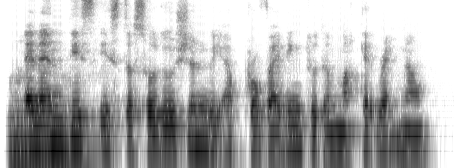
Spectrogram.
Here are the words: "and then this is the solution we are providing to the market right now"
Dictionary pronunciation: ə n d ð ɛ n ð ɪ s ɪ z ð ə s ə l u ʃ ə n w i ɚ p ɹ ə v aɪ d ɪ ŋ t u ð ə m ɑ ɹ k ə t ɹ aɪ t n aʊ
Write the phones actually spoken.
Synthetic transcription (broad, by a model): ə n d ɛ n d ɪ s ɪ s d ə s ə l u ʃ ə n w i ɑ p ɹ ə v aɪ d ɪ ŋ t u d ə m ɑ k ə t ɹ aɪ t n aʊ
